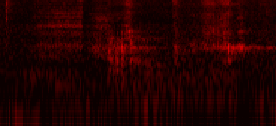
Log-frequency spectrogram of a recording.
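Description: Faint rustling and scratching, with a few soft clicks about a second in and near the end.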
